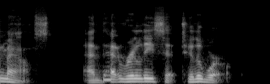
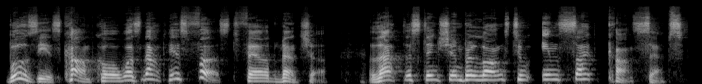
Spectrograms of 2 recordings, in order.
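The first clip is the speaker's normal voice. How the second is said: higher, pumped-up announcer read of the release; mock press-release hype; 7 semitones higher than usual. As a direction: sell it like a cheesy promo to mock it. Reads hyped press release mockingly.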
